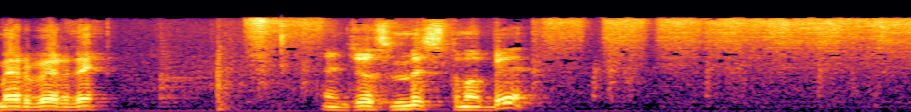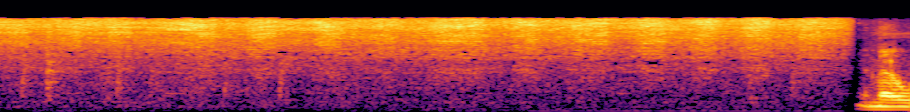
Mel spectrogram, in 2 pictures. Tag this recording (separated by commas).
inside a small room, Speech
